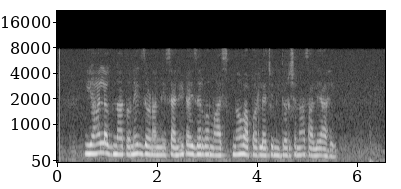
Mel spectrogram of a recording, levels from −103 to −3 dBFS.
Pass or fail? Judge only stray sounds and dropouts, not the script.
fail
